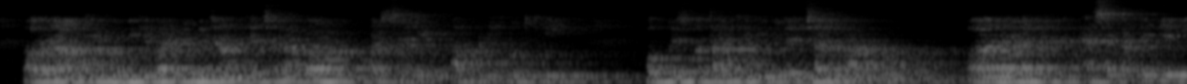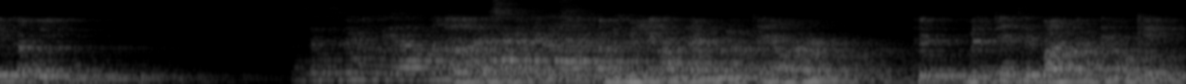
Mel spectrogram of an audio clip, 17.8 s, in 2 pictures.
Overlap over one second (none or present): present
